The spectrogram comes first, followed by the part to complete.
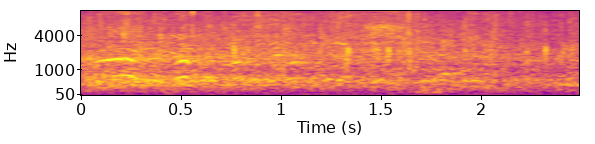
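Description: Studio audience applauding, with a few voices from the crowd mixed in.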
